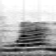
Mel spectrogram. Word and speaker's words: Nguyen: It's Joseph Wen. I actually know him. That's funny. Oh, do you? So you can pronounce his surname? Yeah, it's Joseph Wen.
